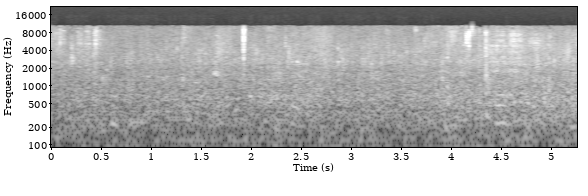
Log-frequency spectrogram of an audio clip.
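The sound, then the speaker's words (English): Steady rain falls, a dense, even hiss broken by scattered sharper drop taps, continuous throughout, with no clear talking. “So you're enjoying the rain?”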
